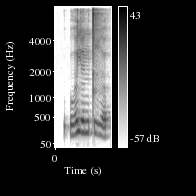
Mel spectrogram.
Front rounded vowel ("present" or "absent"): absent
